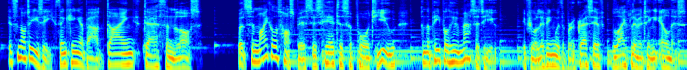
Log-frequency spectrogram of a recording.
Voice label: commercials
